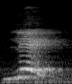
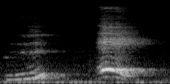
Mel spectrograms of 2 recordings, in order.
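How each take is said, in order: First: Said in the usual way. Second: "L-A" as lll, pause, ay; "L-A" split into a held l and a firm ay; sounded out. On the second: Shown as a demonstration. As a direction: sound out "L-A" by phonics. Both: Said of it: "how we are going to pronounce it".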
